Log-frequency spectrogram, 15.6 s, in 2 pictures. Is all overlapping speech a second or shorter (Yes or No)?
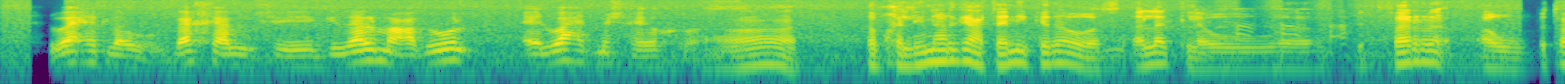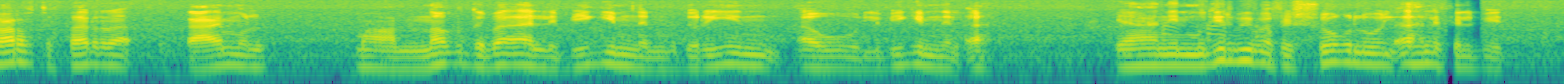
Yes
